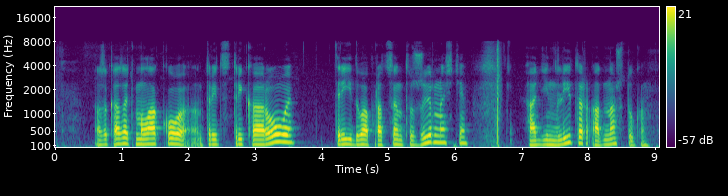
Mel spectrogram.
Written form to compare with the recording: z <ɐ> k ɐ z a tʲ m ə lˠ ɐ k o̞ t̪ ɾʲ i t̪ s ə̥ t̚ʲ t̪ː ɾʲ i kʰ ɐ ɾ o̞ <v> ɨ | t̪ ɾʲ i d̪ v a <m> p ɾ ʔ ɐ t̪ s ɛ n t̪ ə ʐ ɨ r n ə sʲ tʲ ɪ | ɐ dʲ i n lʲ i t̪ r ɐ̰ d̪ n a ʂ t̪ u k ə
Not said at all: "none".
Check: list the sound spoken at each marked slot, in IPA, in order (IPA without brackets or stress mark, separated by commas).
ə, v, none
